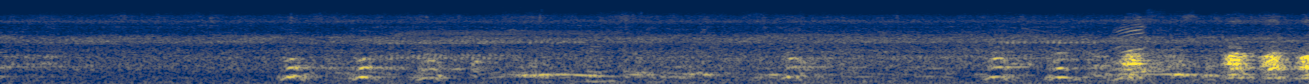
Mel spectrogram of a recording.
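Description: Dogs barking in a few short bursts, the loudest cluster near the end, over a steady high-pitched background drone.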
